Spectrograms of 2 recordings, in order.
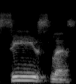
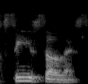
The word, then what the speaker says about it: ceaseless: good CE excitement good it's pronounced as it's pronounced as ceaseless not seeless it's seeless excitement Seas excitement okay good continue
